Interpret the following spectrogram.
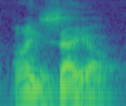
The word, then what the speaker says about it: Isaiah: get the order right Isaiah or as our American friends say Isaiah the spelling is the same i a i a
